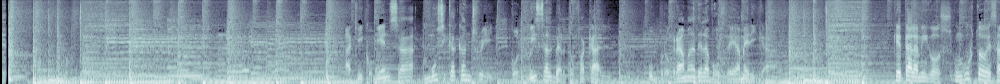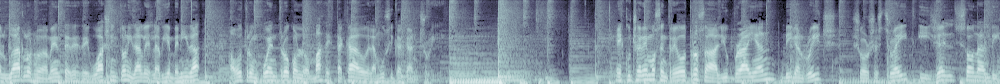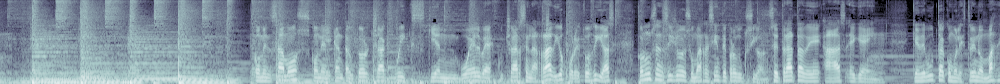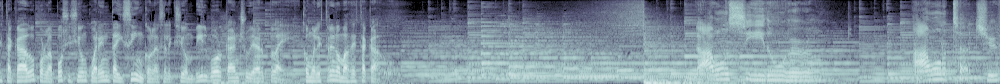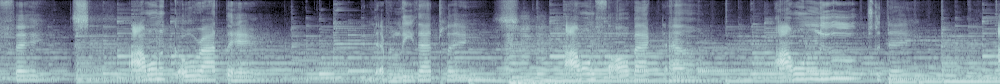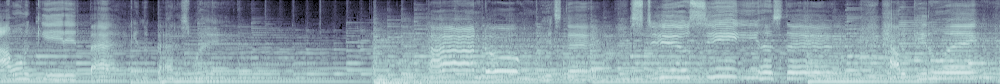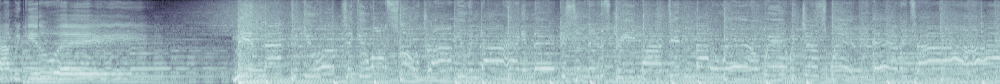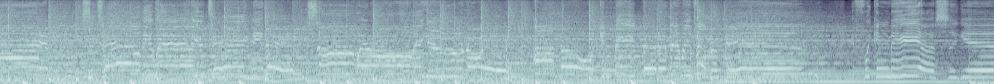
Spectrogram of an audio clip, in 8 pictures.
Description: el programa musical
